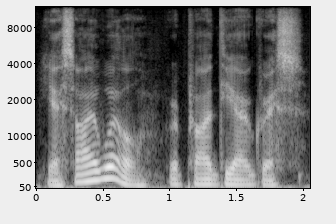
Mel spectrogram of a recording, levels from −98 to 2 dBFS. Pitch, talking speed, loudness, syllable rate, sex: 110 Hz, 175 wpm, -15 LUFS, 4.4 syllables/s, male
